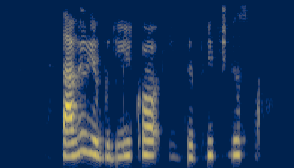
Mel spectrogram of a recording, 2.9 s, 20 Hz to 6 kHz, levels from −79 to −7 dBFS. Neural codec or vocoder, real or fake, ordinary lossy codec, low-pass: none; real; none; 5.4 kHz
